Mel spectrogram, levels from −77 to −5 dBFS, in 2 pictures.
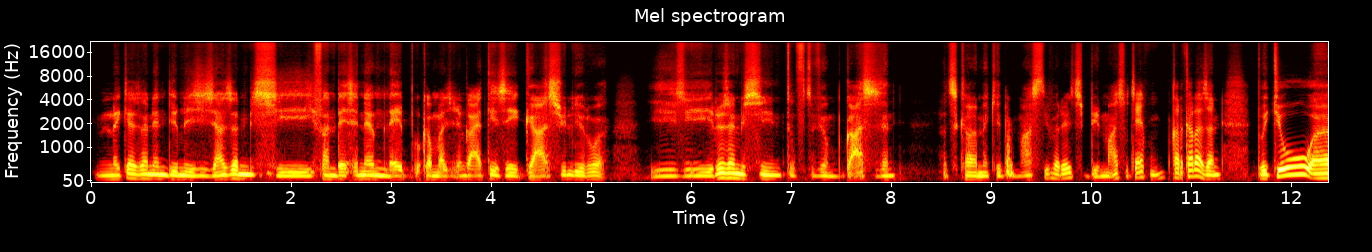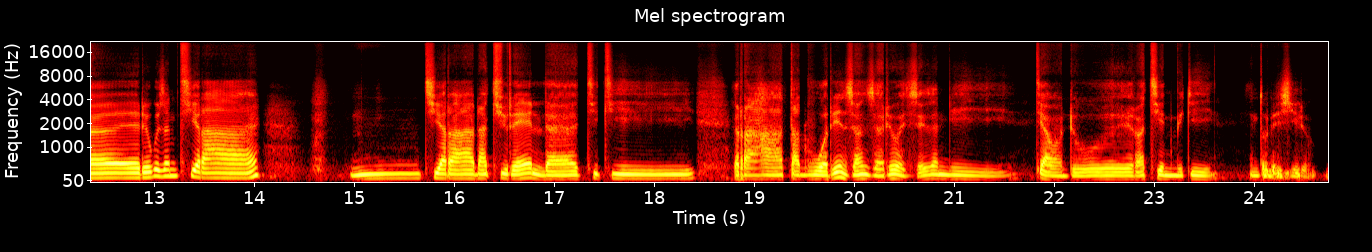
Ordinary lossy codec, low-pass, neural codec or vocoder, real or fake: none; none; autoencoder, 48 kHz, 32 numbers a frame, DAC-VAE, trained on Japanese speech; fake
